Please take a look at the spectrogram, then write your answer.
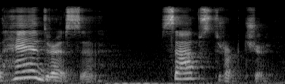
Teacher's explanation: words where the first syllable is under primary stress and all the first word is under the primary stress and the second and the secondary stress for example headdress substructure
